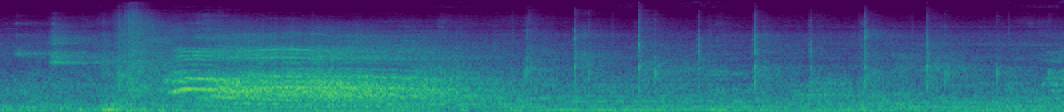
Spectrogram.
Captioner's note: crowd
